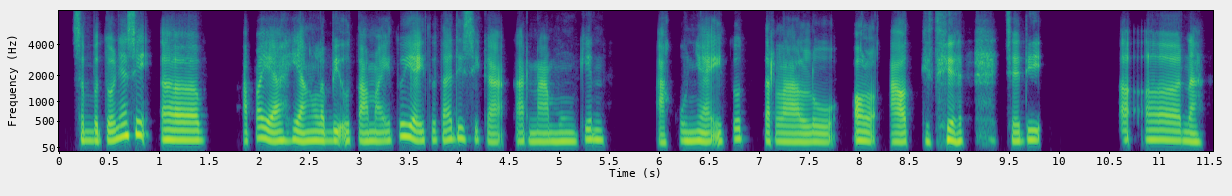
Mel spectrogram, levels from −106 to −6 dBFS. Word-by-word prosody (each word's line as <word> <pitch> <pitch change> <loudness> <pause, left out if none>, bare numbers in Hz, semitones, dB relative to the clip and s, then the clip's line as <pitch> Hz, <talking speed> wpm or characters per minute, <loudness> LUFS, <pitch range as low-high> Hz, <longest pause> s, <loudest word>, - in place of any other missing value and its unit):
sebetulnya 150 +5 +1
sih, 245 +1 +3
eee, 160 -4 +4 0.4
apa 145 +6 -5
ya, 150 -6 +4
yang 150 -1 +2
lebih 150 0 +1
utama 140 -1 -1
itu 155 +10 -1
ya 200 -5 +5
itu 155 +1 -6
tadi 170 +4 -1
sih 165 -2 -3
Kak, 135 -5 -3
karena 135 -1 -2
mungkin 140 +4 -2 0.5
akunya 145 +3 0
itu 145 +5 -2 0.2
terlalu 135 -2 +1 0.2
all 150 -2 +3 0.2
out 135 0 +3
gitu 150 +3 +2
ya, - - +2 0.4
jadi 145 +3 0 0.9
heeh, 165 -1 +1
nah 135 -1 +1
150 Hz, 135 wpm, -25 LUFS, 140-165 Hz, 0.9 s, ya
